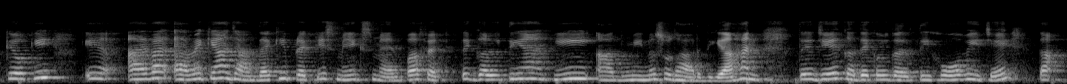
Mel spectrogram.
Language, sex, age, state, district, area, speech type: Punjabi, female, 18-30, Punjab, Fazilka, rural, spontaneous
